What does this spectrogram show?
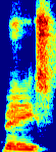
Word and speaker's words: bass: get it out more oh actually it's pronounced base but that's okay oh my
